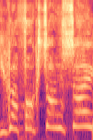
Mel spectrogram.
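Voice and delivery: very high-pitched mock yell; retold angry yelling. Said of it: "like, yelling".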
